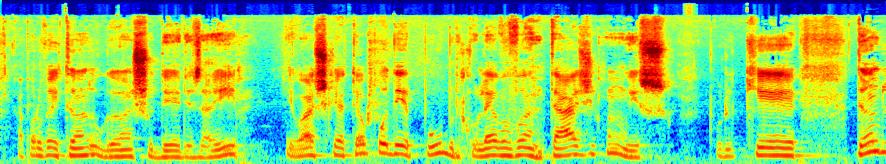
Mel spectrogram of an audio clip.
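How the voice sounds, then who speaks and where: Lively intonation carries this man's fairly high voice. His delivery is somewhat breathy. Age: 70s. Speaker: marathon runner. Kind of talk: radio round-table discussion. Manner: halting.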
